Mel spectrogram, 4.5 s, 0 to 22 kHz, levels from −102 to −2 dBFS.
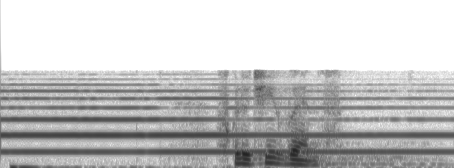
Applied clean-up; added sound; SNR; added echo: none; Wind instrument, woodwind instrument; 1 dB; reverberation time 1.3 s.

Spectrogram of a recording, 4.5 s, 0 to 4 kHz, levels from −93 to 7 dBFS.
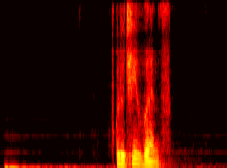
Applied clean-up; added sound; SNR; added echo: neural mask model DeepFilterNet 3.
